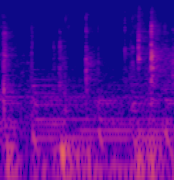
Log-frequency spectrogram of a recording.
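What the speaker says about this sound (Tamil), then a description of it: "நான் வந்து சும்மா கண்ணை மூடிட்டு டைப் பண்ணலாம் அதாச்சு" Soft, quick keyboard typing in a brief burst of scattered clicks, fairly faint and with no talking.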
